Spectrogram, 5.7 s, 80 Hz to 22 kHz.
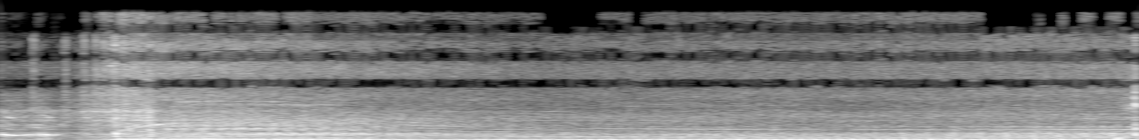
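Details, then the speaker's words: Rebuilt V8 engine, about 3,500 km after rebuild, cold start: quick catch into high idle with a light fast tick over the exhaust, persisting across oils; owner suspects a dead hydraulic lifter, possibly preload error or faulty new OEM part. "after about 3 and half th000 K I started getting a Ticky lifter and it became really annoying"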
